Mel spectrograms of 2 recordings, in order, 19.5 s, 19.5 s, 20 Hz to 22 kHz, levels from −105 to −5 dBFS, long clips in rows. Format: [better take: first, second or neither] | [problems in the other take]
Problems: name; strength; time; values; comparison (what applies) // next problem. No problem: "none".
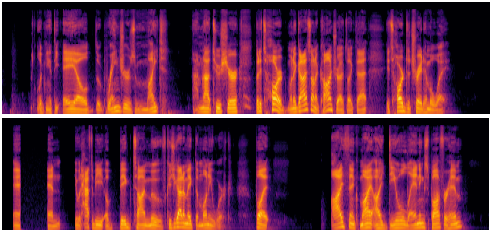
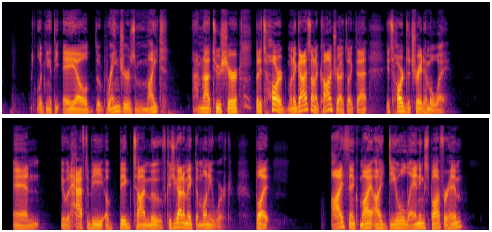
second | audio freezing; at 10 s for 0.5 s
